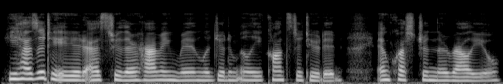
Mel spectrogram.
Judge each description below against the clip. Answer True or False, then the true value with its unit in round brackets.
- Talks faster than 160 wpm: False (155 wpm)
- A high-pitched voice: True (200 Hz)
